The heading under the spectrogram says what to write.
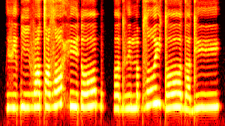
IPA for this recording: vʲ o ɓ iː v o tˤ y zˤ ə˞ h yː ɗ ɔː b | ɔ d v y m ə b zˤ yː d ɔː d ɒ d yː

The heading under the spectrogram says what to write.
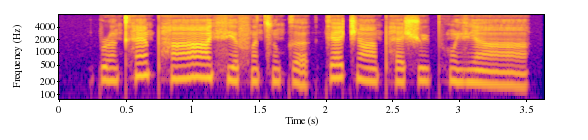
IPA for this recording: p ɹ ə̃ kʰ ɛ̃ pʰ ãː fʲ ə f ə̃ t͡s ũ k ə | k ɛ t͡ʃ ãː pʰ ɛ ʃ y pʰ ũ vʲ ãː

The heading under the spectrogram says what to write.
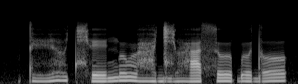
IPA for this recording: t e̤ ɦ ə̤ t͡ɕʰ e ŋ ɵ β a̤ d͡ʑ ə̤ ɦ a s ɵ ɓ ɵ d ɤ

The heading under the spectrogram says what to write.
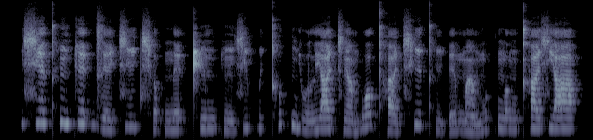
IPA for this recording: ɕ e˦ t̪ʰ ĩ˥˧ k e˦ ʔ d͡z e˨˩ t͡ɕ i˧ t͡ɕʰ ə˨ p̚ n̪ e˨ ʔ kʰ ĩ˧ m k ĩ˨˩ ɕ i˦ p̚ i˨˩ kʰ u˦ k̚ ŋ j u˨˩ l j a˧ t͡ɕ ã˨˩ b ɔ˦ t̪ʰ a˨˩ t͡ɕʰ i˦ t̪ʰ i˨ ʔ e˧ m ã˨˩ m o˦ k̚ n̪ ɔ˧ ŋ kʰ a˦ ɕ j a˦

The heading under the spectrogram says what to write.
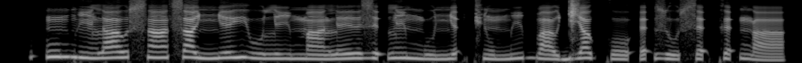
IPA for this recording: ʔ ũ˦ b ĩ˨ l a˦ ʊ̯ s ã˦ s a˦˨ ɪ̯ ɲ e˦ j u˨ l i˨ m ã˨ l e˦ ɪ̯ z ɪ˦ ʔ l ĩ˦˨ m u˨ ɲ ɛ˦ ʔ t͡ɕ ũ˨ m i˦ b a˨ ʊ̯ d͡ʑ a˦˨ ʊ̯ k o˨ ʔ ɛ˦ ʔ z u˨ s ɛ˦ ʔ k ɛ˦ ʔ ŋ ä˨

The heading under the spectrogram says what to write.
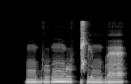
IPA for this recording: m b u ŋ͡m u ǁ i m b ɛ

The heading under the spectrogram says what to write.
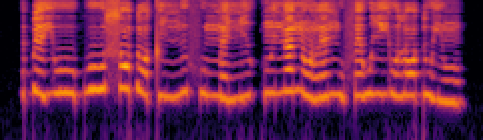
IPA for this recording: ɓ ɛ˧ j oː˧ b oː˦ s ɔ˦ ɗ ɔ˨ t i˨ ŋ ɨ˦ f u˧ m ɛ̃˨ ɲ i˧ kʷ ĩ˧ n ã˦ n ɔ̃˨ l ɛ̃˦ ŋ u˨ f ɛ˦ w i˦ j o˦ l ɔ˦ ɗ u˦˨ j ũ˨

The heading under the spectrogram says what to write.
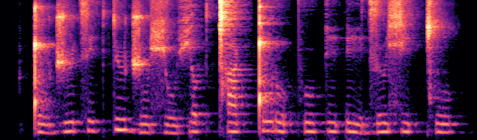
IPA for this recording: ǃ u˨ d͡ʒ ʉ˦ t͡s i˦ k t ʉ˦ d͡ʒ u˨ ɕ u˨ ç ɤ˦ k ǀʰ a˦ k ǃ u˦ ɾ u˦˨ ʔ pʰ u˦ k i˦ ʔ ɾ i˦˨ d͡z ɯ˦ ɕ i˦ ʔ ǀʰ u˦

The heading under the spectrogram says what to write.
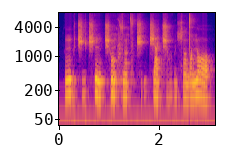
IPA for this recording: ŋʷ i̤ t͡ʃ i̤ t͡ʃʰ ĩ ɡ t͡ʃʰ ɔ̃ xʷ z ɔ̃ t͡s t͡ʃ i̤ ɡ t͡ʃ a t͡ʃ ɔ̤ ɡ ç ɔ̃ dˤ i n ɔ

